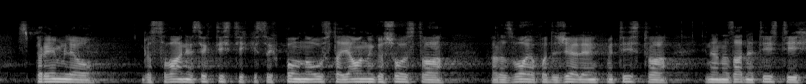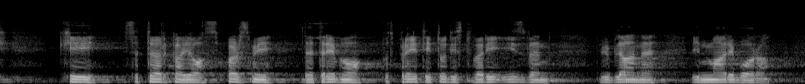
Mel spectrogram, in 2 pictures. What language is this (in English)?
Slovenian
